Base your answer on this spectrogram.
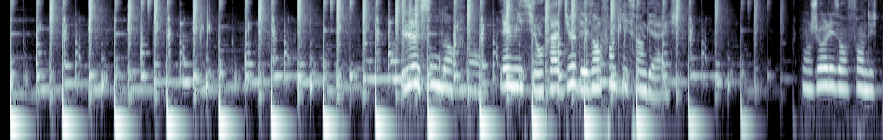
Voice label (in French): Message d'accueil; Gare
